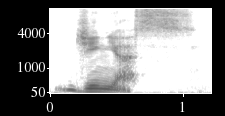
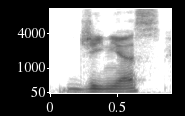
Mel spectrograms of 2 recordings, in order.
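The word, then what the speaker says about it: Jeen-yuhs: part of his docu-series genius on netflix and it's spelled j-e-e-n-y-u-h-s first of all genius move smart move i like it i'm sorry that's just saying genius and you spell it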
